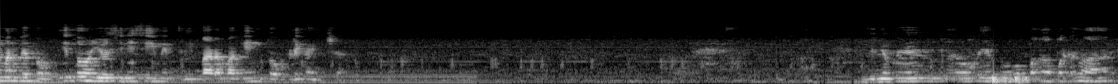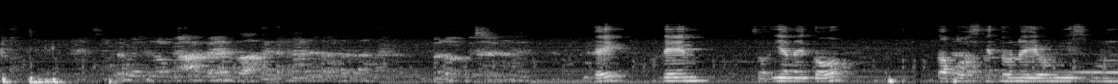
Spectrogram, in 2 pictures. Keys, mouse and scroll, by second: 11.7 super+-, 12.4 drag, 13.6-14.0 drag, 16.1 click, 16.5 click, 20.1-20.9 drag.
